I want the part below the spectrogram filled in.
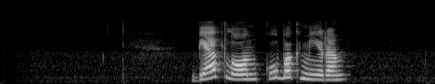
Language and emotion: Russian, positive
